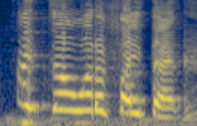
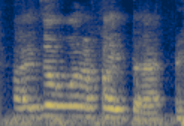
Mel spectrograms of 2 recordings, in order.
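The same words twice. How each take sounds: First: Raised voice of real reluctance; higher-pitched protest. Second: Real hushed, lower-energy reluctance; quiet refusal. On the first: Streamer refusing to face a monster, higher and insistent. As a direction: protest it higher, at full volume. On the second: Streamer refusing to face a monster, quietly. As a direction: say it softly, backing away from the mic. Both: Real, not acted.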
